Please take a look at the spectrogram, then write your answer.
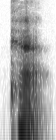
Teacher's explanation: فأقصى اللسان مع الحنك اللحمي والعظمي يخرج الكاف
